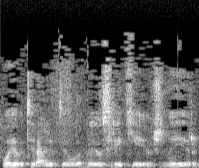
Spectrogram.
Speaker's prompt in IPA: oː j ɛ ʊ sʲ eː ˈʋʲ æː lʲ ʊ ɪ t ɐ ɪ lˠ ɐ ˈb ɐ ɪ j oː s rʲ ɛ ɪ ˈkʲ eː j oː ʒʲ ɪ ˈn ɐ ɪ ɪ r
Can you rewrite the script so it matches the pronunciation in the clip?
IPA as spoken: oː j ɛ ʊ tʲ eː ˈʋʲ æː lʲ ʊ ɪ t ɐ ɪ lˠ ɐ ˈb ɐ ɪ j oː s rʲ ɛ ɪ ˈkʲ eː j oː ʒʲ ɪ ˈn ɐ ɪ ɪ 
